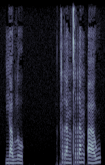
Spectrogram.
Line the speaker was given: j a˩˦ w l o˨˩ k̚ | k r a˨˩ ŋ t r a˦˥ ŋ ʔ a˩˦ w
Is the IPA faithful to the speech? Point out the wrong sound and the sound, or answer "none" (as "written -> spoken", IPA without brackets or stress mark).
none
